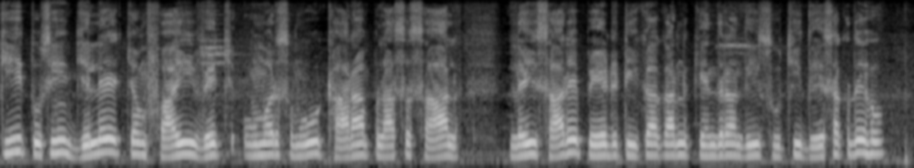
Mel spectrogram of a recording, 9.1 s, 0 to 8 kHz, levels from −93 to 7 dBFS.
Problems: constant background noise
